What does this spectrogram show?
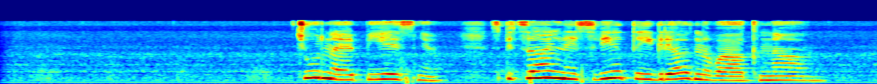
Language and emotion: Russian, neutral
